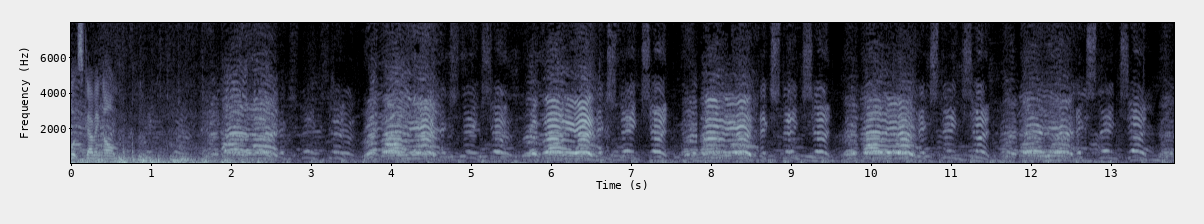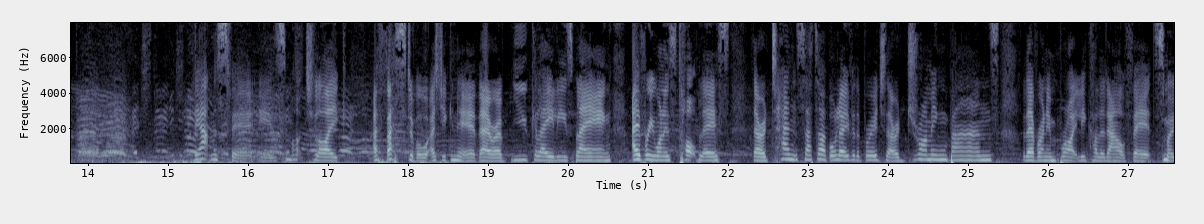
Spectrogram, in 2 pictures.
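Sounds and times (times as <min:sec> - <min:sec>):
large crowd of marchers shouting and chanting: 0:00.0 - 0:20.2
speech: 0:00.1 - 0:02.8, 0:03.7 - 0:27.5.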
